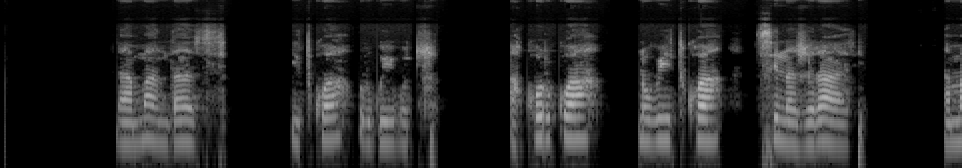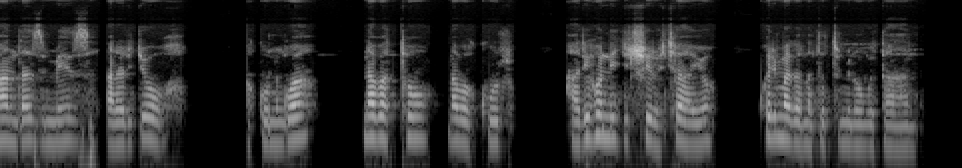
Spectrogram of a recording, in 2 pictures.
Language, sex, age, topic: Kinyarwanda, female, 25-35, finance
